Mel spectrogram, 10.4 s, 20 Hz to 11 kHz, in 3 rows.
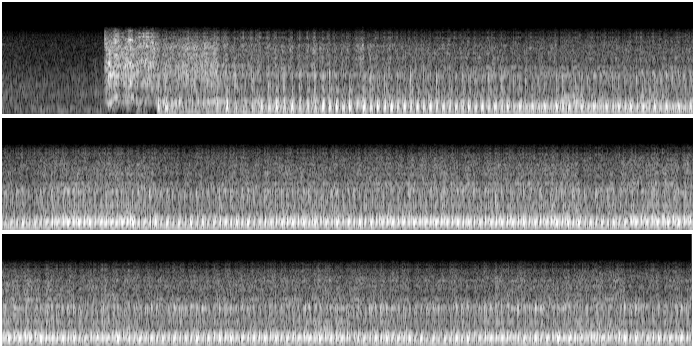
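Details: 1991 Honda Nighthawk CB250 engine with rebuilt carburettor, started cold: catches instantly and settles into a steady, even idle with no stumbling, tapping or misfire; a healthy cold start.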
